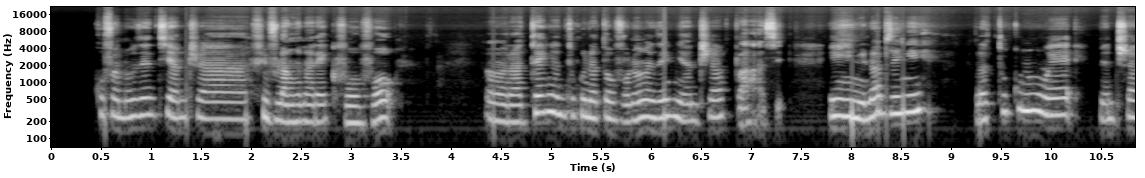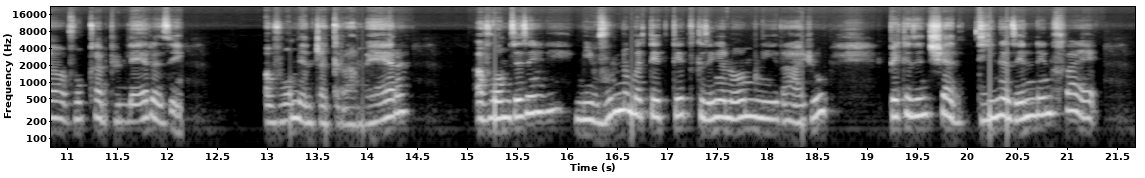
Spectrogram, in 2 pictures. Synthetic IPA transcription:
kofanozeɲit̪ianiʈ͡ʂəfivulaŋanəɾekivovo | rat̪eŋənt̪uŋkunat̪ovoloŋəzeɲimianiʈ͡ʂəb̥az̥i̥ | ininabizeɲi | rat̪ukunuwe | mianiʈ͡ʂəvokabylɛɾəzeɲ | avomianiʈ͡ʂəɡramɛeɾə | avoaminzezeɲimivulunəmat̪et̪ːet̪i̥kizeɲanoaminiɾazi | pekʲəzeɲifiad̪iŋəzenilenifae

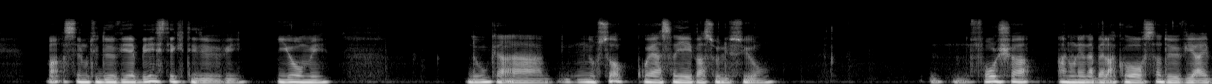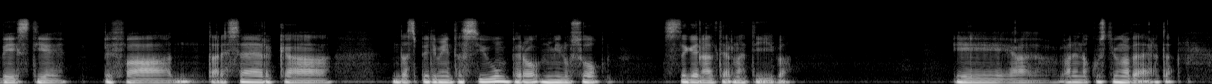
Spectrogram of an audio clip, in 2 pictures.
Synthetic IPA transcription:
ma̰senũnt̪id̪øːviajbɛst̪jeki̥t̪id̪øːvi | iomi | d̪uŋka̰ | nũsɔ̰kwɛasajɛvasolusjoŋ | fɔʃaː | nonɛnabɛlːa̰kɔːsad̪øviaebɛst̪je | pefat̪a̰ɾesɛrka | d̪aspeɾiment̪asjuŋpeɾɔminusɔ | seɡɛnalt̪ḛɾnat̪ḭːva | eaa̰nɛnakwust̪juŋavɛ̰rt̪a

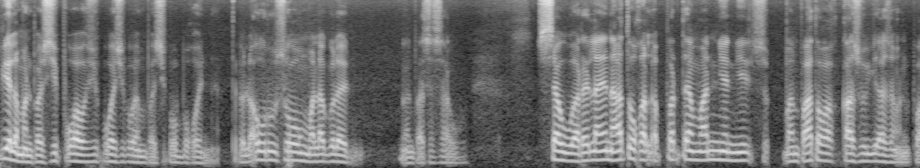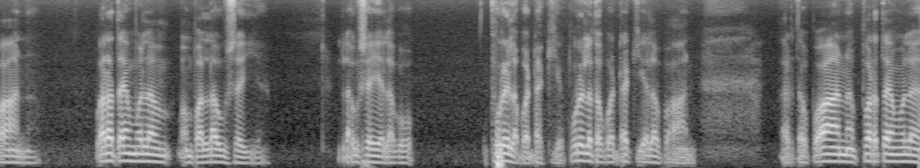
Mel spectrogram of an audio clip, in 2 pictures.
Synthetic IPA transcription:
pialamanpasipoas̬ipoas̬ipoaampasipobo̞kojna̰tepeloa̰wɾuso̞malaɡola | ma̰npa̰sasa̰wa | sawaɾelaenaːto̞kala̰paɾatajmanianmanpato̞kakas̬ujas̬ama̰npa̰na | pa̰ɾatajmelama̰mpalawsaja | la̰wsajalaɡo̞ | puɾelapadakia̰puɾe̞latawpadakia̰lapa̰na̰ː | ɾetapanapaɾatajmela

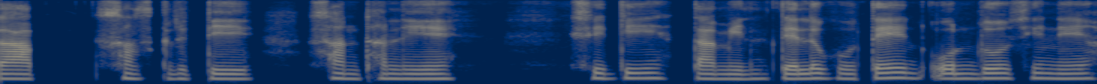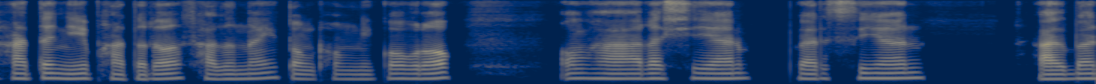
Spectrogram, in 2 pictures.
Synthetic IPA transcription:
ap̚ | sanskɾiti | santʰali | siditamilteluɡutejuɾdusinehatanipʰatɾɔsazanajtɔŋtʰɔŋnikɔɡɾɔk̚ | ɔŋɦaɾasijan | paɾsijan | alba

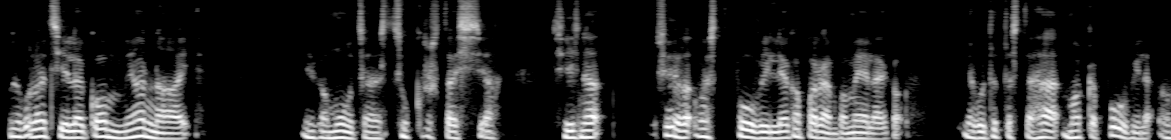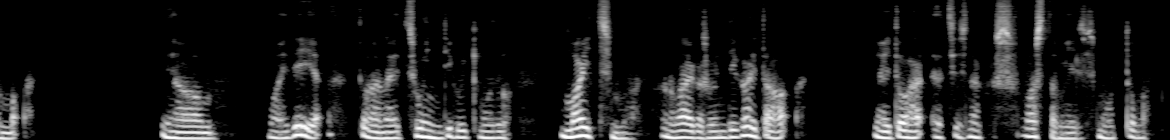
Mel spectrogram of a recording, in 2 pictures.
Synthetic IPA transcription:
noɡulɑt̪ʲsileko̞mːjɑnːɑj | eɡ̥ɑmuːt̪senːɑst̪sukrust̪ɑsjɑ | siːsnɑ | søːvɑvɑst̪puːvilːjɑɡɑpɑɾemb̥ɑme̞ːleɡ̥ɑ | jɑkut̪ɤt̪ːˑɑst̪ɑɦæːmɑkːɑpːuːvileʔomːɑ | jɑ | mɑejt̪iːjɑt̪olenæjd̪̥sunʲd̪̥ikujkːimuːd̪u | mɑjt̪smɑ | ɑnvɑeɡ̥ɑsunʲd̪̥ikɑejt̪ɑɦɑ | jɑe̞jt̪o̞ɦeʔet̪sisnɑkːɑ̥svɑst̪ɑmiːlsi̥smuːt̪ːumɑ

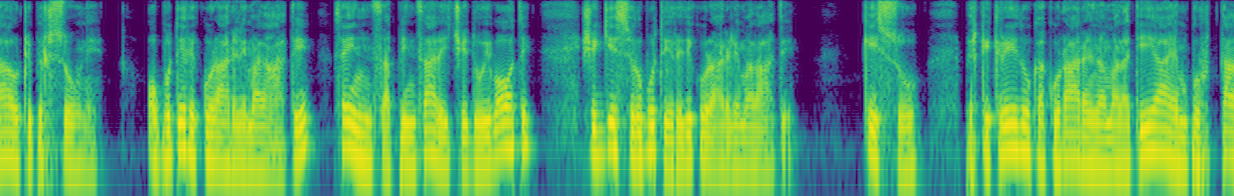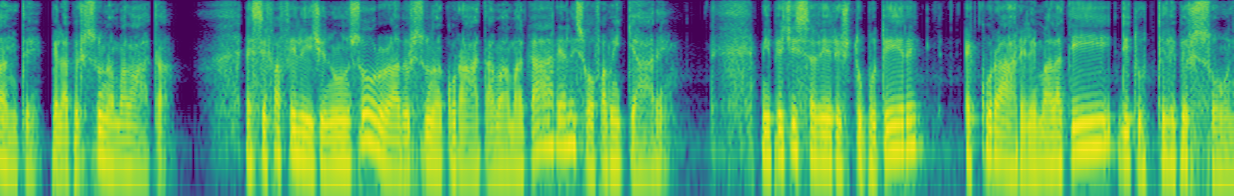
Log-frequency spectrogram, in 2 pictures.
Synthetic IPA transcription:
awt̪ɾɪpɪrsuːnɪ | ɔpːʊt̪iːɾɪkuɾaːɾɪlɪmalaːt̪ɪ | sɛnt̪sapɪnt̪saːɾɪt͡ʃɪd̪uːɪvɔːt̪ɪ | ʃeɟːɪsːɪɾʊpʊt̪iːɾɪd̪ɪkuɾaːɾɪlɪmalaːt̪ɪ̰ | k̟ɪsːʊ | pɪrk̟ɪkːɾɛːd̪ʊkakːuɾaːɾɪnamalat̪ːiːaɛimpʊrt̪ant̪ɪpɪlapɪrsuːnamalaːt̪a̰ | ɛsːɪfːafːɪliːt͡ʃɪnʊnsuːlʊalapɪrsuːnakuɾaːt̪amamːaɡaːɾɪalɪsɔfamiɟːaːɾɪ̰ | mipjat͡ʃisːaviːɾɪst̪upʊt̪iːɾɪ | ɛkːuɾaːɾɪlɪmalat̪iːɪd̪ɪt̪ut̪ːɪlɪpɪrsuːnɪ

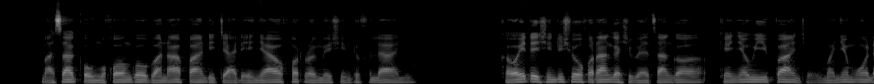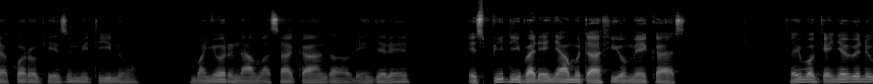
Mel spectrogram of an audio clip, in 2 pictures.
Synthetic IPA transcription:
masakaumuxo̞ːŋɡo̞uβanaxaːndit͡ʃale̞ɲaxurromeʃiːndufulani | kawaileʃ̬iːnduʃoxuɾaːŋɡaʃiβet͡saːŋɡakeɲawipaːɲd͡ʒeumaɲemolakoɾokes̬imitino | umaɲoɾinamasakaːŋɡauleɲd͡ʒeɾeː | spidiβaleɲamutafijomekasi̥ | t͡saiβokeɲaβen

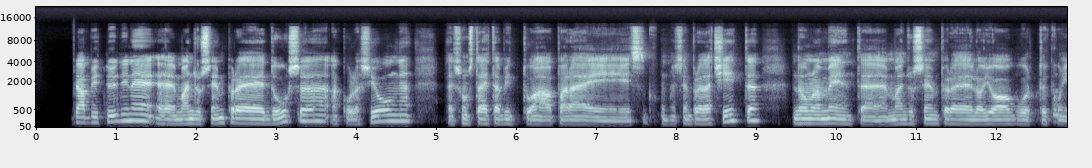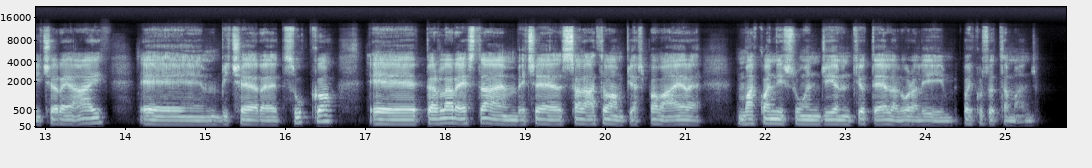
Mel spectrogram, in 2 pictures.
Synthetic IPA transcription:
d̪abit̪yːd̪inemand͡ʒusɛmpɾed̪usa̰kulasjuŋ | sunst̪aɛt̪abit̪uapaɾɛj | kumesɛmpɾed̪at͡ʃit̪ːnɔɾmalmɛnt̪emand͡ʒusɛmpɾelojɔɡut̪kʰunit͡ʃɛɾeaje | bit͡ʃɛːɾet̪sukʰːoeperlaɾɛst̪aiɱveːt͡ʃelsalaːt̪oampjaspavajɾe | makwand̪isuand͡ʒiɾint̪iot̪ɛlalːoːɾalipɔjkuzet̪ʰːama̰nd͡ʒo

